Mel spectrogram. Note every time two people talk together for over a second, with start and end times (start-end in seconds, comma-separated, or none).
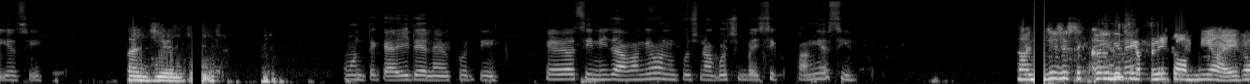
none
